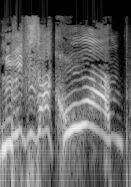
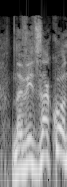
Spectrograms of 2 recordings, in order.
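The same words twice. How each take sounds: First: High, slow squeaky parroting; squeaky mocking voice. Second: Said in the usual way. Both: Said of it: "повторять фразы оппонента своего писклявым голосом".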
